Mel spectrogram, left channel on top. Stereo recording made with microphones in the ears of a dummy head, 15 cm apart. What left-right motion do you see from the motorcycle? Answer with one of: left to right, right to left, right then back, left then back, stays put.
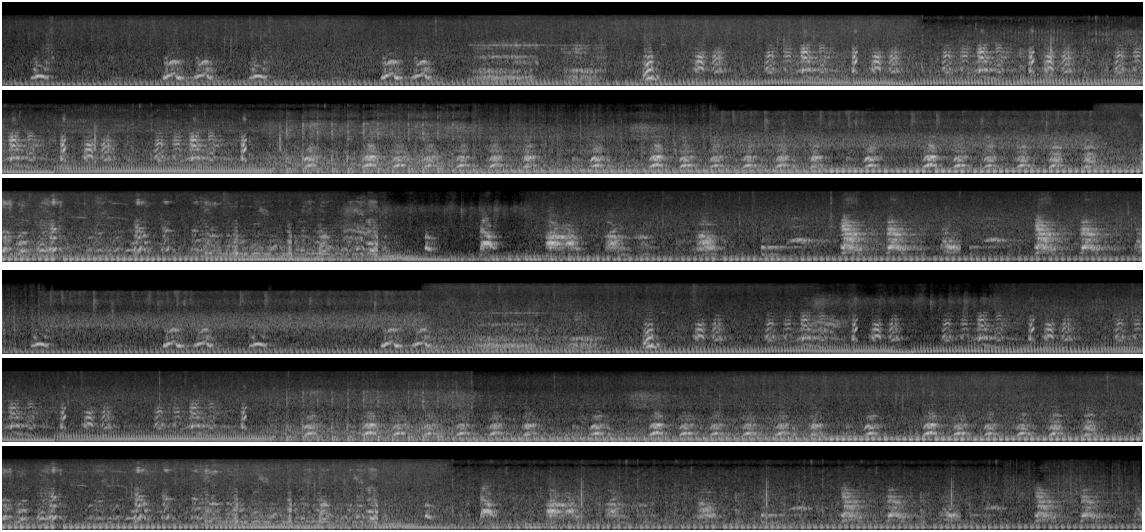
left to right.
